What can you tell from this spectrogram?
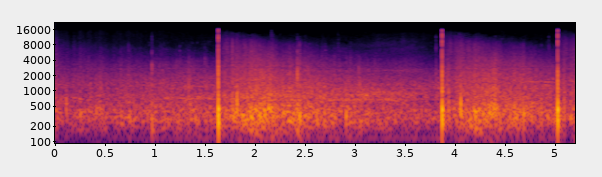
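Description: Aerial firework shells bursting with three sharp bangs, about a second and a half in, near four seconds and again a second later, over a dense continuous noise.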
